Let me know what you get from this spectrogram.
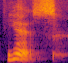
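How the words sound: The pitch rises on the word. "rising yes"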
